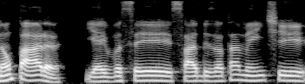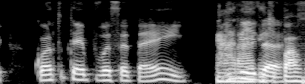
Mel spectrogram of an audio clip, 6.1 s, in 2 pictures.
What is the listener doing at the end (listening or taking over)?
taking over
